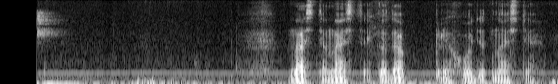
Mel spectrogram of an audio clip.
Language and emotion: Russian, neutral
